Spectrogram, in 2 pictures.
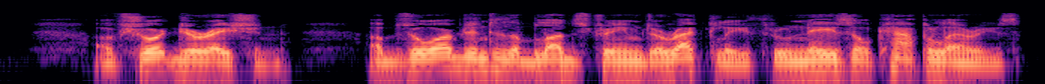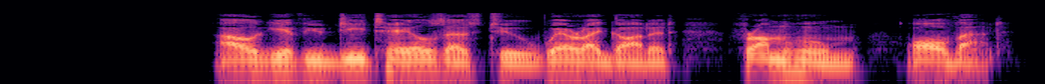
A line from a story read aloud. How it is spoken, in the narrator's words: he said thickly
